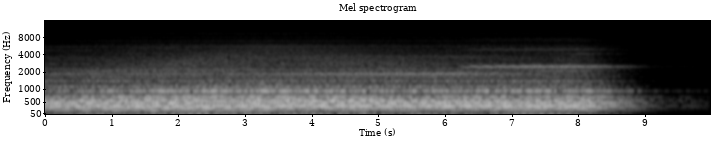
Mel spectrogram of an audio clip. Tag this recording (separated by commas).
Music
